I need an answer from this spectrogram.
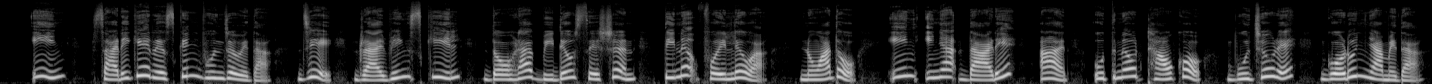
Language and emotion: Santali, happy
